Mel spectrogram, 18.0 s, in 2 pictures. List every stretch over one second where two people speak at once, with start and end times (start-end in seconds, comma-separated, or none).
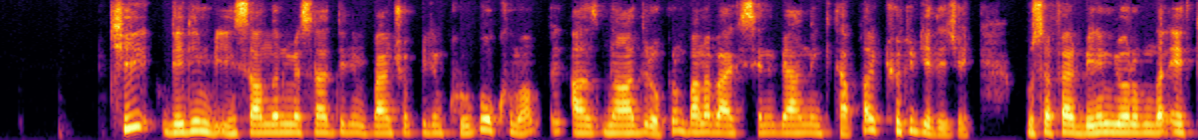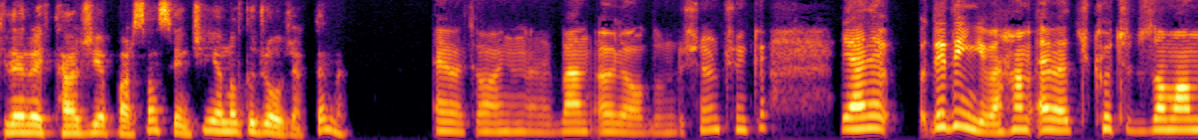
none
